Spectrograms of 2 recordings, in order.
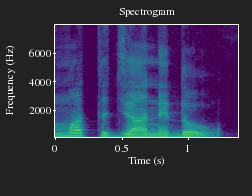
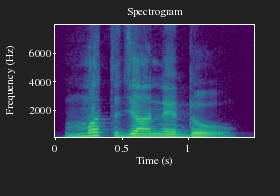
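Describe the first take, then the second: Both takes have the same delivery.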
